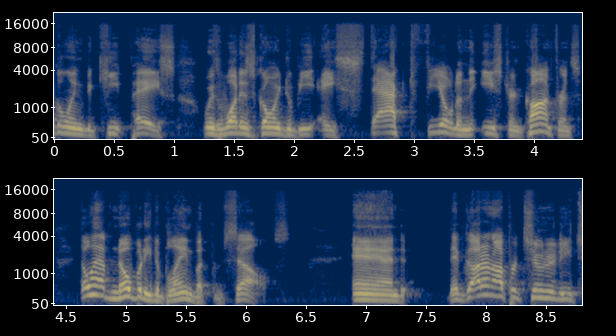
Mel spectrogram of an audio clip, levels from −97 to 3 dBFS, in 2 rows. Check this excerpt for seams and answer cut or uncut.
uncut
